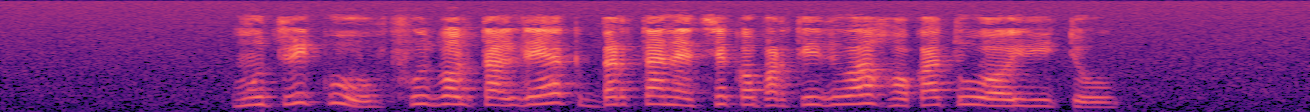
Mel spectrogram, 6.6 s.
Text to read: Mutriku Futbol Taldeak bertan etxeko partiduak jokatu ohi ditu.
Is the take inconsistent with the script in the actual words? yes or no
no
